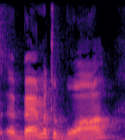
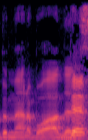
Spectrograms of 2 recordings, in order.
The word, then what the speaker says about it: Bamatabois: actually turning out to be the jack of all trades in the cast because he also plays Bamatabois, which is a role that I think is really cool, and I'd like to try it once.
